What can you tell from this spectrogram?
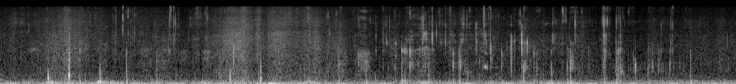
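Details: Pomeranian dog eating a homemade chicken hearts kebab with bell pepper, no talking; irregular crisp wet crunches and bites, several per second, over a steady low rumble.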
